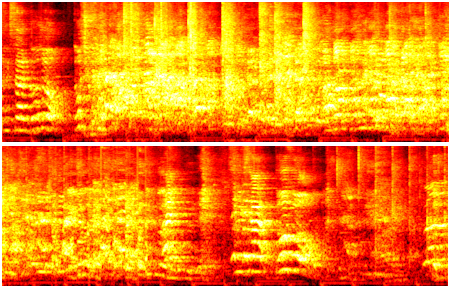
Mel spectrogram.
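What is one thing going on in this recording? A young woman claps her hands.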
